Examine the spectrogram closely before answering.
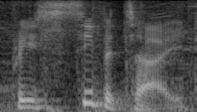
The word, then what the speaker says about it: precipitate: The verb precipitate is to make something happen suddenly or sooner than expected. This word is stressed on the second syllable.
